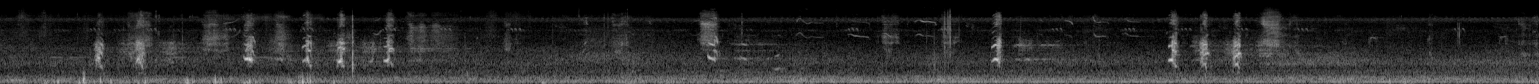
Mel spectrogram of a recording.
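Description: A young puppy barking and yipping in short, sharp, high-pitched calls, coming in clusters, as it is teased with a rag tug during bite training.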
